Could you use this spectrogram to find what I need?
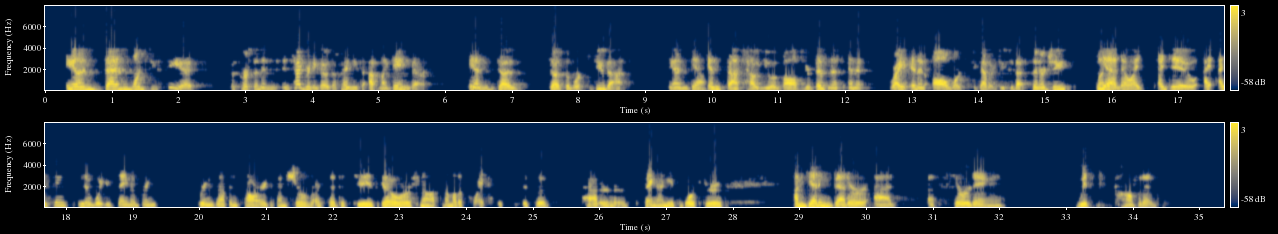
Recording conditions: poor sound quality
